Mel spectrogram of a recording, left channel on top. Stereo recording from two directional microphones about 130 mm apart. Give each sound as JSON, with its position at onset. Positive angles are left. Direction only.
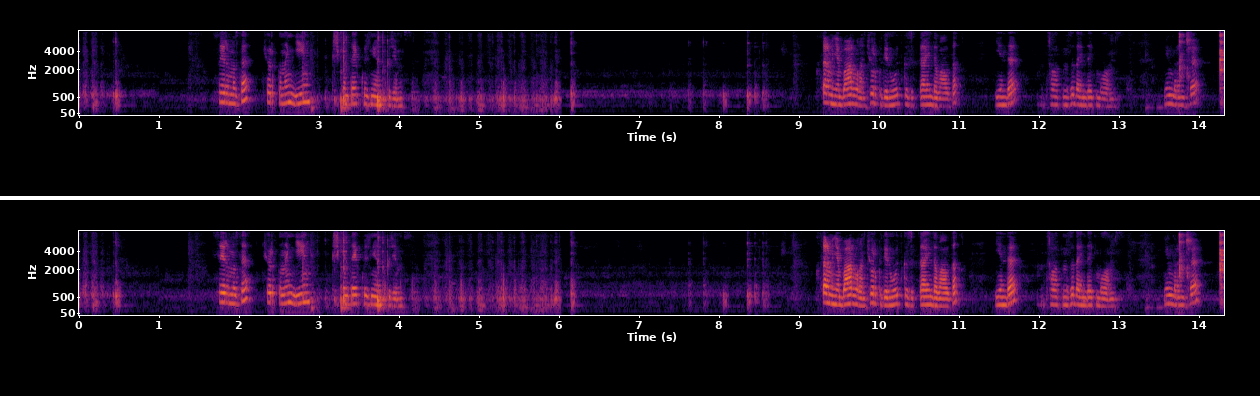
{"t": 0.0, "sound": "a sound", "side_deg": 10}
{"t": 1.7, "sound": "a child's voice", "side_deg": 30}
{"t": 4.4, "sound": "filing", "side_deg": 20}
{"t": 9.3, "sound": "speech", "side_deg": -40}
